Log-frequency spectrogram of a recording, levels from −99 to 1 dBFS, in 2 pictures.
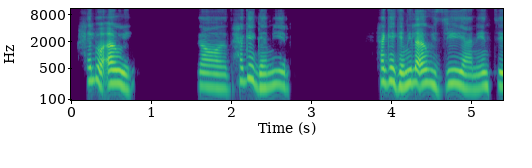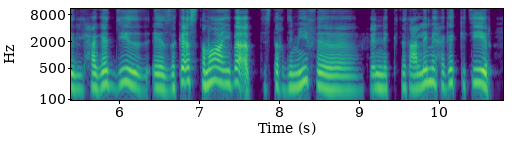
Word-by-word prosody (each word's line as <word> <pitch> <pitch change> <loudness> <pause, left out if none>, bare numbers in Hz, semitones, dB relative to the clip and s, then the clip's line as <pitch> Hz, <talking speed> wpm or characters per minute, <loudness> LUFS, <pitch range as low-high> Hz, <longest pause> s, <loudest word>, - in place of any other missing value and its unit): حلو 260 0 +1
أوي. 225 -3 +7 0.9
ي - - -4
آه، 190 -2 0
دي 170 - -17
حاجة 260 +3 -1
جميل 205 +2 -1 1.1
حاجة 250 0 +3
جميلة 220 +2 +5
أوي 230 -1 +1
دي، 225 +7 -2
يعني 180 -1 -1
أنتِ 200 +1 -5
الحاجات 190 +3 -1
دي 230 +5 -3 0.3
آآ 185 -1 0
ذكاء 185 +9 -1
اصطناعي 245 -1 +1
بقى 240 +2 +4
بتستخدميه 190 +4 -5
في 230 -6 -5 0.6
في 180 - -7
إنِك 180 -1 -5
تتعلّمي 190 +6 -1
حاجات 230 +2 -6
كتير 220 -1 0
210 Hz, 145 wpm, -23 LUFS, 185-235 Hz, 1.1 s, أوي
